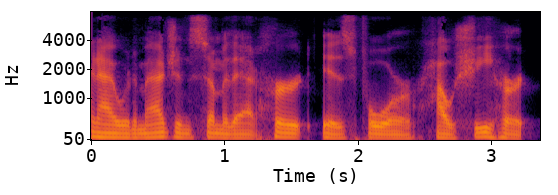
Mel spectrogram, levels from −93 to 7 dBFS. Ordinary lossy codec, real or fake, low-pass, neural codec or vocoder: AAC, 48 kbps; fake; 7.2 kHz; codec, 24 kHz, 1.2 kbps, DualCodec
